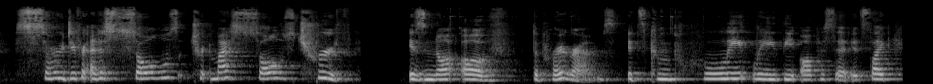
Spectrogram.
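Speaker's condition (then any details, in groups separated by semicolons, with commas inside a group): No condition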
